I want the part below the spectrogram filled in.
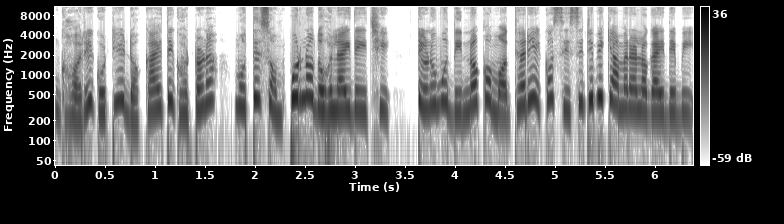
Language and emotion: Odia, fearful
